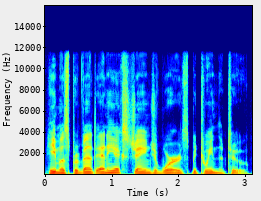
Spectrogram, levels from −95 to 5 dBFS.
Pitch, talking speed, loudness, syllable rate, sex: 120 Hz, 195 wpm, -18 LUFS, 5.1 syllables/s, male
